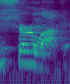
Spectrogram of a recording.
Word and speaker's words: Cziurlok: Roland Sherlock, and that is spelled C Z I U R L O K.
